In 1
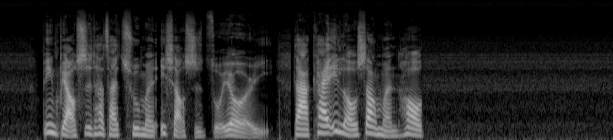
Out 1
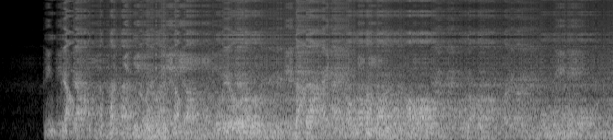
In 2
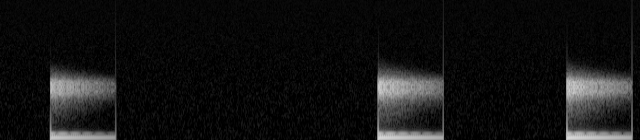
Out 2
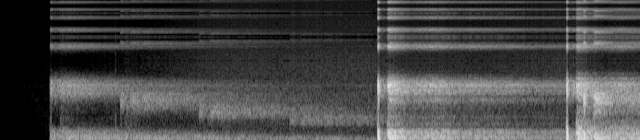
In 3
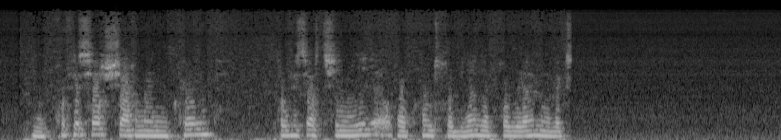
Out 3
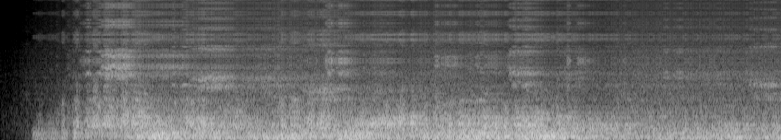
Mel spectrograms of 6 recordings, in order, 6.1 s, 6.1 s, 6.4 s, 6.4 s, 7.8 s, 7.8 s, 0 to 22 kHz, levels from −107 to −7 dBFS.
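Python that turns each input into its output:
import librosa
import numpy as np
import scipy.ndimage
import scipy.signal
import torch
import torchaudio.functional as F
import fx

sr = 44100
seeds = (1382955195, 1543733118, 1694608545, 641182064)

p1 = fx.recorder_agc(x, sr, target_db=-16.0, rise_db_per_s=18.0, max_gain_db=30)
p2 = scipy.signal.sosfilt(scipy.signal.butter(2, 60.0, 'highpass', fs=sr, output='sos'), p1)
p3 = fx.low_shelf(p2, sr, hz=80.0, db=-6.0)
p4 = fx.whisperise(p3, sr, seeds[0])
p5 = fx.echo_pitch(p4, sr, ms=493, semitones=-6, count=3, db_per_echo=-6.0)
p6 = p5 + fx.echo_diffused(p5, sr, ms=470, feedback_pct=53, wet_db=-10.5, dry=0)
p7 = fx.rev_plate(p6, sr, seeds[1], rt60_s=0.74, hf_ratio=0.85, predelay_ms=90, drr_db=-2.5)
p8 = np.repeat(scipy.signal.resample_poly(p7, 1, 6), 6)[:len(p7)]
y = F.gain(torch.from_numpy(p8), -13.0).numpy()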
